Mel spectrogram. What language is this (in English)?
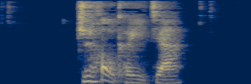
Chinese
